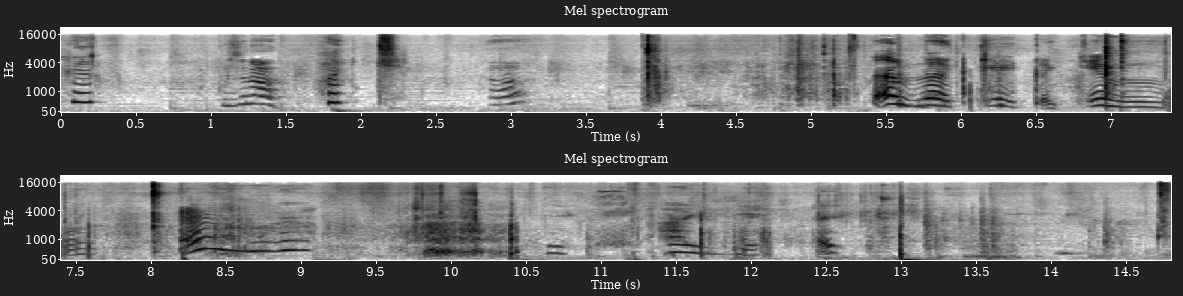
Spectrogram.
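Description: A young child babbles and talks in a high voice very close by.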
